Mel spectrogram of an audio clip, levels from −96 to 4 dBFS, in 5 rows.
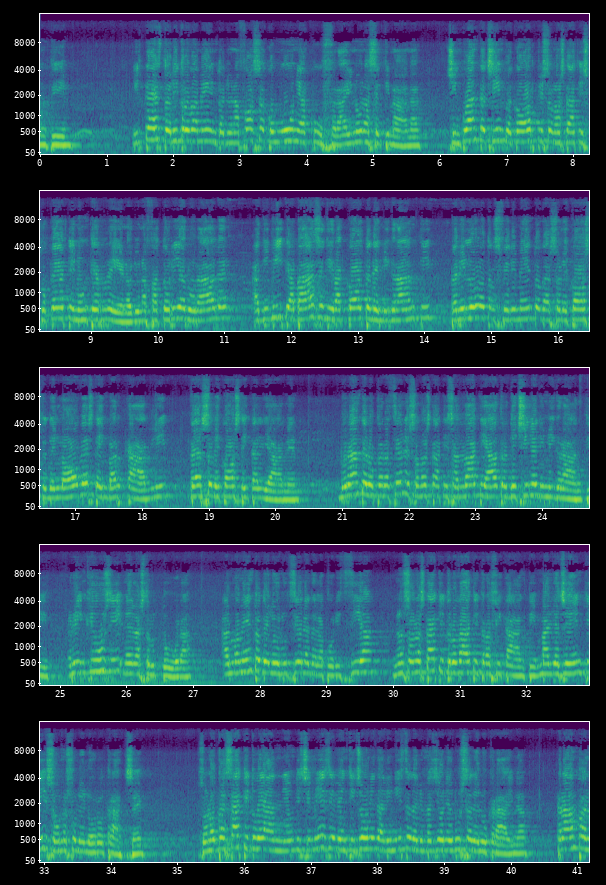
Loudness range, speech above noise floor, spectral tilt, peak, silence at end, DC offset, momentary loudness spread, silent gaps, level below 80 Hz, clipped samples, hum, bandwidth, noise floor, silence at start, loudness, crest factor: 2 LU; 24 dB; -5 dB/octave; -4 dBFS; 0 s; under 0.1%; 7 LU; none; -48 dBFS; under 0.1%; none; 13.5 kHz; -42 dBFS; 0 s; -18 LUFS; 16 dB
